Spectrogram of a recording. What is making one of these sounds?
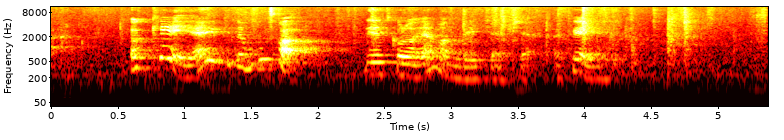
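A young boy speaks cheerfully close by.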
